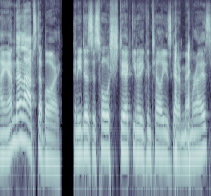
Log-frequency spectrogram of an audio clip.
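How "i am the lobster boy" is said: put-on voice with thick East Coast accent. Retelling a sideshow performer's opening line: imitating Larry Bud Melman voice. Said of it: "he sounds like Larry Bud Melman from David Letterman".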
